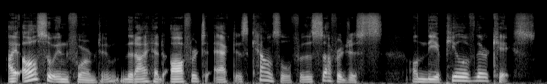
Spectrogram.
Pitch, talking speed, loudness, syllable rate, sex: 135 Hz, 230 wpm, -20 LUFS, 6.0 syllables/s, male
